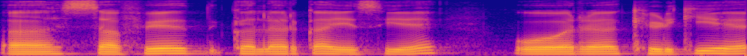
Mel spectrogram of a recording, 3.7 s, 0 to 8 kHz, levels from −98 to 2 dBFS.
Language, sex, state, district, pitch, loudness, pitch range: Hindi, male, Gujarat, Valsad, 125 Hz, -16 LUFS, 120-135 Hz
